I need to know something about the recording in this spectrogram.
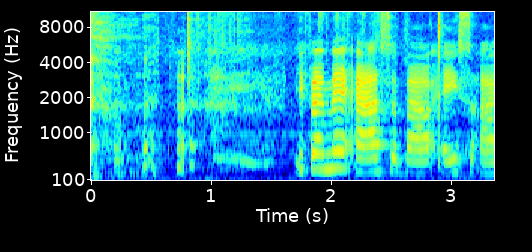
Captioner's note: laughter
